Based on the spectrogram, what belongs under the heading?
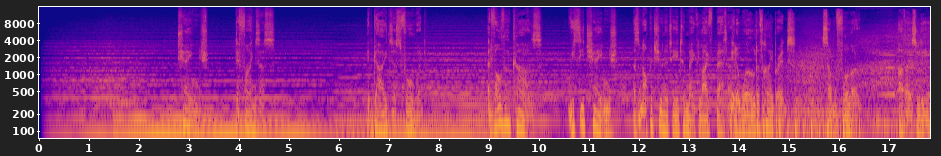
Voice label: commercial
